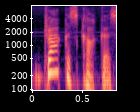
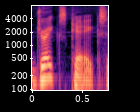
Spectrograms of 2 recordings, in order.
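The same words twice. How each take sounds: First: "Drakakakis" run together, syllables tumbling; customer's garbled "Drakakakis"; mangled Drake's Cakes. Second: "Drake's Cakes" said as two clean words; the real name, finally clear. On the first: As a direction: say "Drakakakis" as one garbled word. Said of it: "Could you have any Drakakakis". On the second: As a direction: spell out "Drake's Cakes" plainly. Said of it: "And he said". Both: Retold or imitated.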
